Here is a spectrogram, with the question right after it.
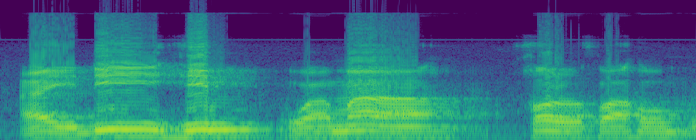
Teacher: Nah, makanya di sini mim mati ketemu dengan waw, berarti dia izhar safawi. Jelas nggak boleh dengung, izhar jelas suara mimnya di bibir.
